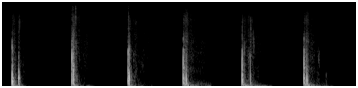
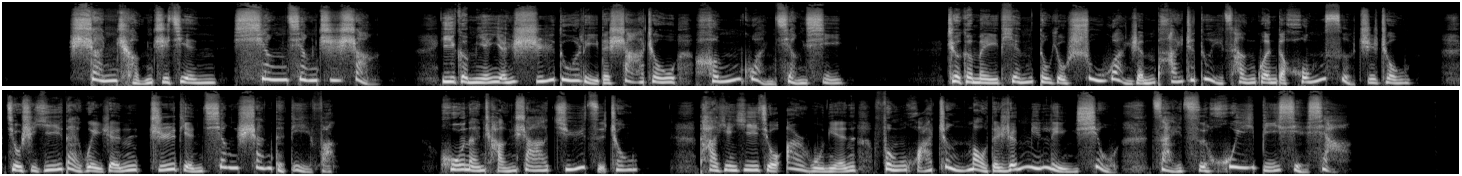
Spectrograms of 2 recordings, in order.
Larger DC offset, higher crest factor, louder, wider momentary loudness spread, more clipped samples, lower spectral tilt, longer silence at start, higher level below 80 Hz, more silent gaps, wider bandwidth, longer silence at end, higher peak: neither; first, 28 dB vs 16 dB; second, -31 LUFS vs -16 LUFS; second, 3 LU vs 8 LU; neither; first, -6.5 dB/octave vs -3.5 dB/octave; second, 0.1 s vs 0.7 s; first, -46 dBFS vs -56 dBFS; first, 0.29-0.69 s, 0.95-1.25 s, 1.55-1.81 s, 2.13-2.39 s, 2.74-3.01 s vs 18.38-18.70 s; second, 17 kHz vs over 20 kHz; second, 0.4 s vs 1.15 s; second, -4 dBFS vs 0 dBFS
